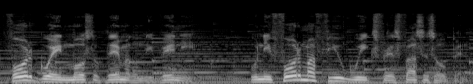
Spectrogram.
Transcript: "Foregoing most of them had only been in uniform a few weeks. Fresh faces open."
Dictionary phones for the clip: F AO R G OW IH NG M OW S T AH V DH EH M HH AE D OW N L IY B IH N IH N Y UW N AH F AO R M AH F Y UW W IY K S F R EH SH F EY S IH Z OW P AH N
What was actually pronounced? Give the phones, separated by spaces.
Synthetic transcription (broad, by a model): F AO R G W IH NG M OW S T AH V DH EH M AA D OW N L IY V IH N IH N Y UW N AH F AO R M AH F Y UW W IY K S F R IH S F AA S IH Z OW P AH N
